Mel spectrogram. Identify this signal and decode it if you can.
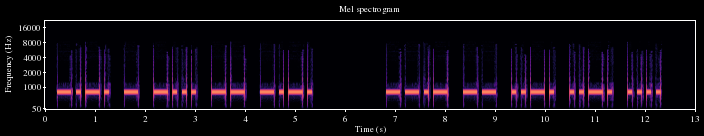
Morse code, heard as a keyed tone, about 13 wpm, 800 Hz. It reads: CTBMC QMFFH
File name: LEZIONI / 7 GF9Z / 7 GF 12wpm 2122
